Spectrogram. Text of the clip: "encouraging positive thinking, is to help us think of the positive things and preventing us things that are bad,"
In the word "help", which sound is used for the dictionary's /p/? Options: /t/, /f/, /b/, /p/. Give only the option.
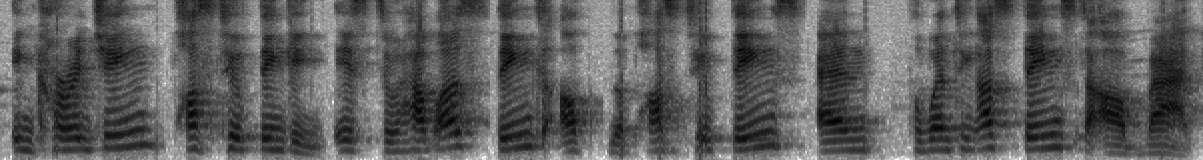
/p/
